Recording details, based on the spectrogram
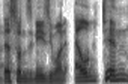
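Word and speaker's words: Elgton: one's an easy one Elkton like Elton with the G uh Jenkins is also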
